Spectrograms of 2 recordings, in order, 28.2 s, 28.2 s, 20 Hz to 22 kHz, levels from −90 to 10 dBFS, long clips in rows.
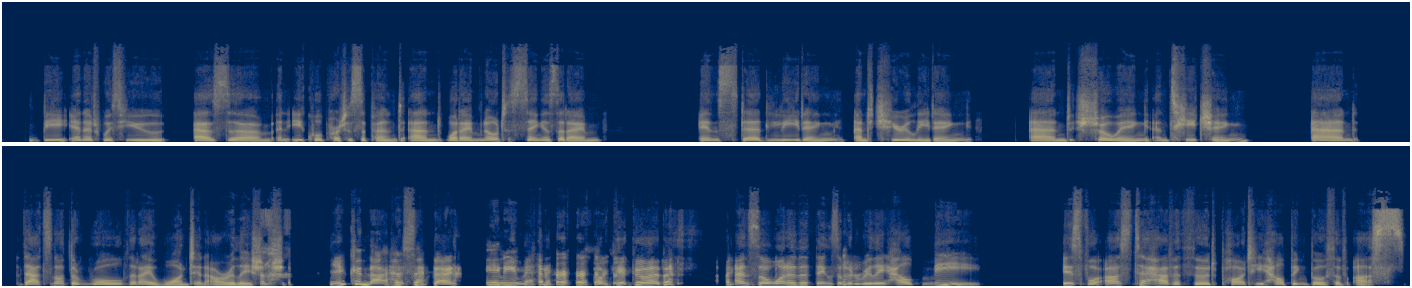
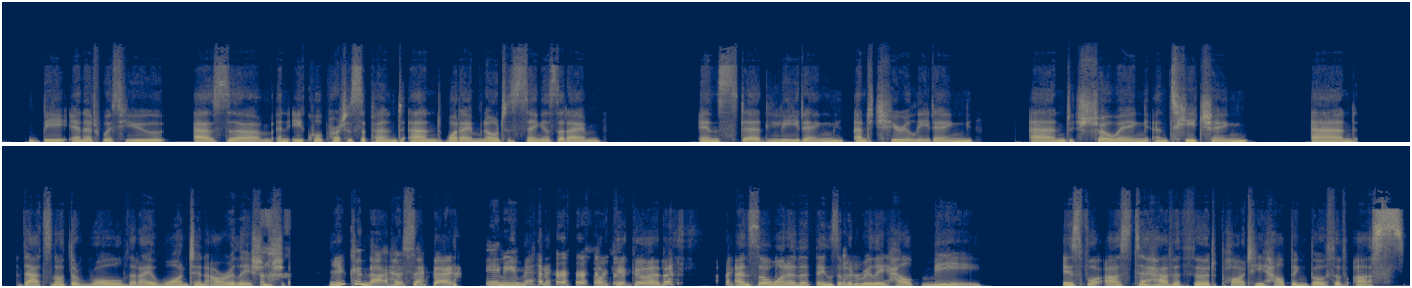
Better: second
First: thin; very; fading below 350 Hz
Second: none

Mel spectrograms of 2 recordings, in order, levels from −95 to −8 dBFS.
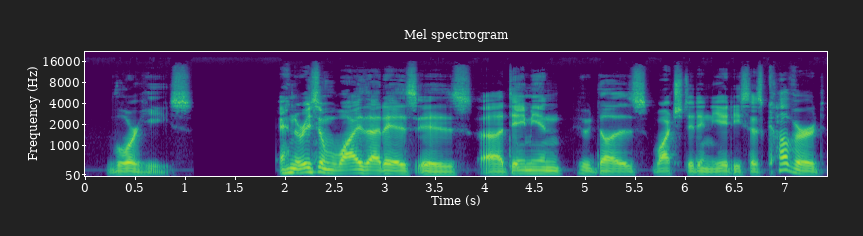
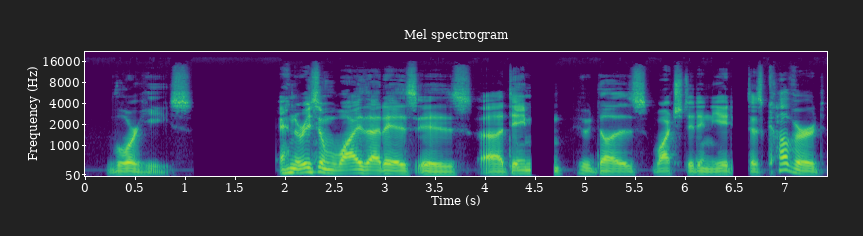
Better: first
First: none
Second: audio cutting out; at 4.5 s and at 6.5 s

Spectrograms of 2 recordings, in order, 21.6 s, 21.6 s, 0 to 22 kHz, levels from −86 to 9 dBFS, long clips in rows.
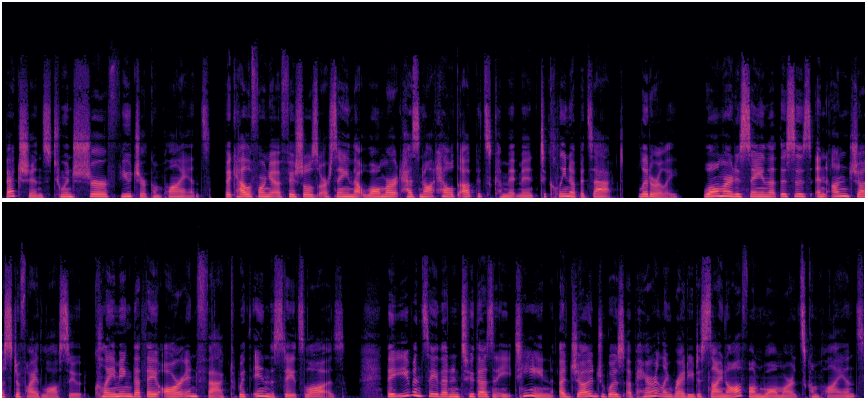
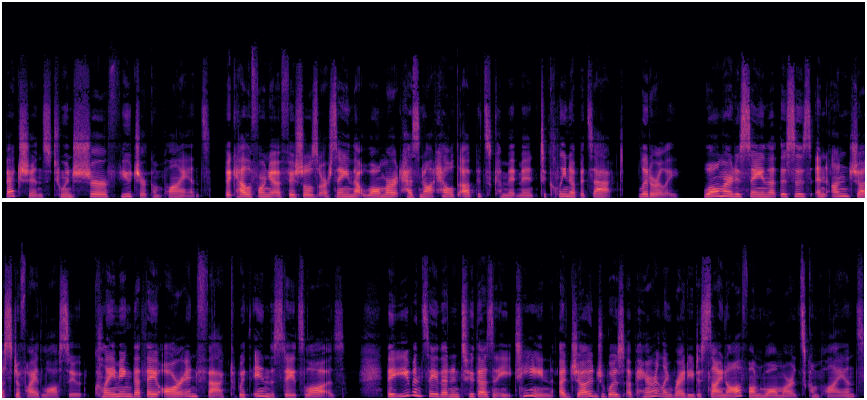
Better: first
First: none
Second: thin; somewhat; fading below 350 Hz

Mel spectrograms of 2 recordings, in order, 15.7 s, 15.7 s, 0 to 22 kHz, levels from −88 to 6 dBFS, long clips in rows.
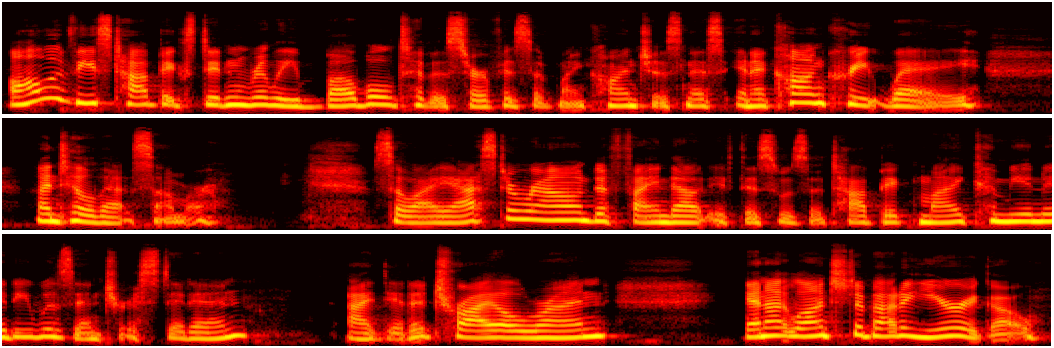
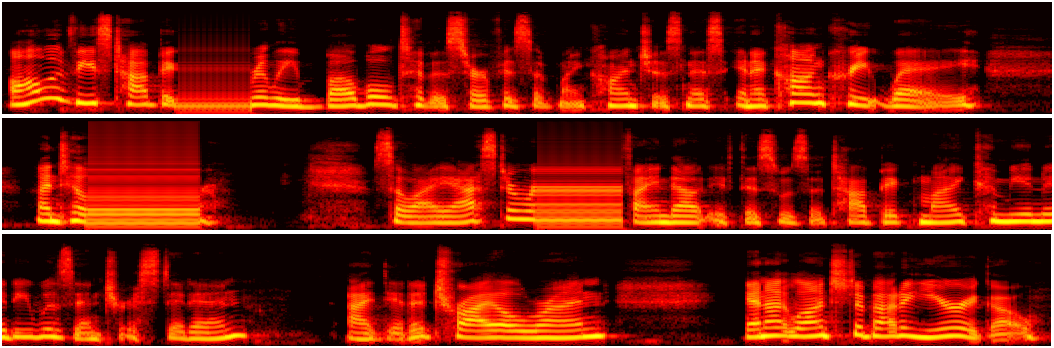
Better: first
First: none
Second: audio freezing; at 1 s, at 5.5 s for 0.5 s and at 8 s

